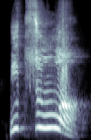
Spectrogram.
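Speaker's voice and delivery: a loud, high scolding yell at an employee; boss yelling insult. Retold or imitated. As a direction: bark the insult out like an angry boss. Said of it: "他会骂他的员工说".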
